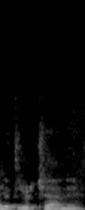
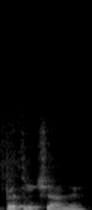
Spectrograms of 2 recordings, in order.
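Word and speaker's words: Petrucciani: Um Patr- How do you pronounce his last name? It's like Patrucciani? Patrucciani. Patrucciani.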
